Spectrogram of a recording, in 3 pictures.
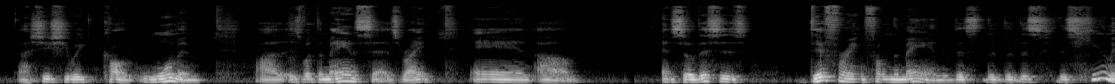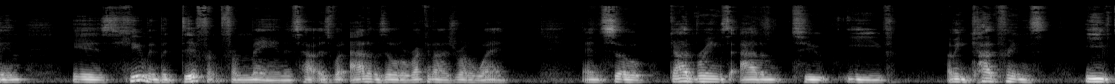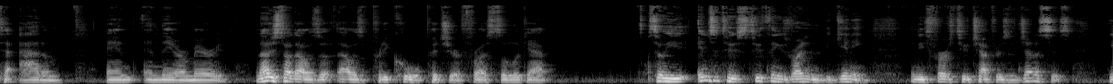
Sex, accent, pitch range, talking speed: male, American, 110-130 Hz, 180 wpm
